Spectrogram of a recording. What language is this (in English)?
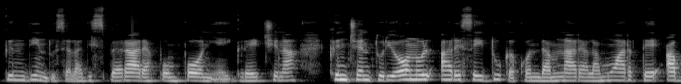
Romanian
